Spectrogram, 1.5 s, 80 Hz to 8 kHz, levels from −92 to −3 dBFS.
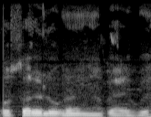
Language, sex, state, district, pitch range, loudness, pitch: Hindi, male, Bihar, Saharsa, 105-110 Hz, -22 LUFS, 110 Hz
